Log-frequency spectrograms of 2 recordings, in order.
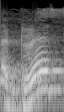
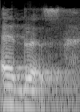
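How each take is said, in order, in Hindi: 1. ज़ोर दूसरे अक्षर पर है। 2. ज़ोर पहले अक्षर पर है। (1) "जब आप इसे एक क्रिया की तरह यूज करते हैं" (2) "जब आप इसे एज ए नाउन यूज करते हैं"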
